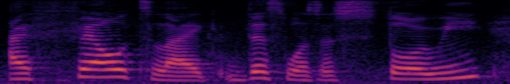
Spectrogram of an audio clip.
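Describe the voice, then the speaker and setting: A woman's voice: medium pitch, animated, slow pace, mellow. A woman with a Ghanaian accent chatting casually as a television interviewer. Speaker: TV interviewer, co-host. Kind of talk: casual chat.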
